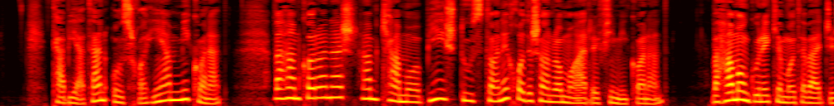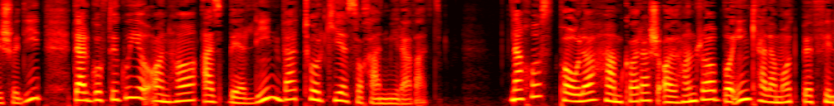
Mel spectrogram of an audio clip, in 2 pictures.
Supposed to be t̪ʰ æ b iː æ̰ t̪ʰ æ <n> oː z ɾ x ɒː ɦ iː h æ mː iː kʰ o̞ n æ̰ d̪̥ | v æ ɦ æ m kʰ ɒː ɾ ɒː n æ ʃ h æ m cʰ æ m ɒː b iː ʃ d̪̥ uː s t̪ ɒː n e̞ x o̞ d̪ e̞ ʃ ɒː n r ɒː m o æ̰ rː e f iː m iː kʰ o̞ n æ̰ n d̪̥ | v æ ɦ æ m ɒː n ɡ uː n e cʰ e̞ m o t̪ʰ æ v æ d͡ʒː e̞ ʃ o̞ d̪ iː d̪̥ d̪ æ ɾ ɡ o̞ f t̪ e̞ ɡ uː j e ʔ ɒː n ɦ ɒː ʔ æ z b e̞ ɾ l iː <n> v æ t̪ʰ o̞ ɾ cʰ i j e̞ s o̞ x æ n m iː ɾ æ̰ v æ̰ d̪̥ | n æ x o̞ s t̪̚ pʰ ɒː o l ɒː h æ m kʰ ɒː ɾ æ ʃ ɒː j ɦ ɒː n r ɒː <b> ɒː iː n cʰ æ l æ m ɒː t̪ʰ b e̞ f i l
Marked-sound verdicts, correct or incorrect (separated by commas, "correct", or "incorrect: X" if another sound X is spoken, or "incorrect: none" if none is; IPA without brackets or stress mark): correct, correct, correct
